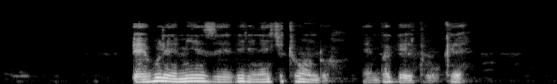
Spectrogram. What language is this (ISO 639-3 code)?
lug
